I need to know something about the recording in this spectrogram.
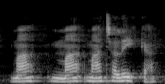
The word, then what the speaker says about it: matalika: The metal ones are called there's a way to pronounce this, matalika. It's not meta, it's mata, matalika.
